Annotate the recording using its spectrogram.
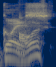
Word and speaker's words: Geuss: So I thought that, well, I don't know how to pronounce that name, Geuss and Geuss is the way Geuss is how he pronounces it. Geuss, it looks like Geuss, and anyone who hasn't heard the name can't be faulted for pronouncing it Geuss.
